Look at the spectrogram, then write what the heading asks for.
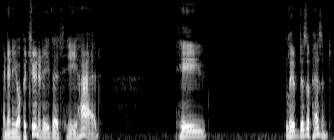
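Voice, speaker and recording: A humble feudal village man, as a game master plays him, low and unhurried. He speaks plainly and formally, choosing words with careful deference, close and dry in a tabletop roleplay. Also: lively intonation, dry recording. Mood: somber, reflective. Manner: measured, formal, halting.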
